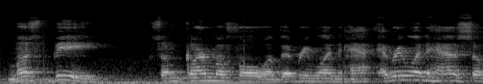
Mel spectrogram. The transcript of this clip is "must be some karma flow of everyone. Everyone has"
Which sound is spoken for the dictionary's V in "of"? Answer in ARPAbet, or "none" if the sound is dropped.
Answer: V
